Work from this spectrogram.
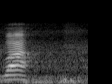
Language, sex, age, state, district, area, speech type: Sindhi, female, 45-60, Maharashtra, Thane, urban, read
